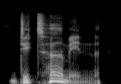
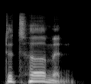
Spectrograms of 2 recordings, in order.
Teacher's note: Notice how the er sound is often reduced when spoken quickly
